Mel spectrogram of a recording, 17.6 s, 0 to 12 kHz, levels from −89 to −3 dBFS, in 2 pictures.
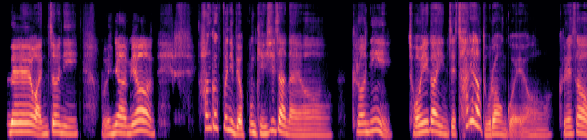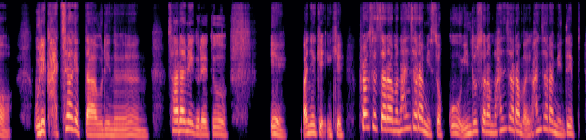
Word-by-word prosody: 네. 220 Hz, +1 st, +6 dB
완전히. 180 Hz, -1 st, +1 dB, 0.3 s
왜냐하면 200 Hz, +3 st, +2 dB, 0.6 s
한국 315 Hz, 0 st, -2 dB
분이 265 Hz, -5 st, 0 dB
몇 160 Hz, -5 st, +3 dB
분 210 Hz, +3 st, -1 dB
계시잖아요. 145 Hz, -, -1 dB, 0.3 s
그러니 220 Hz, -, -2 dB, 0.2 s
저희가 225 Hz, +5 st, +3 dB
인제 170 Hz, -4 st, -3 dB
차례가 380 Hz, -, +3 dB
돌아온 165 Hz, -, -1 dB
거예요. 130 Hz, -, -9 dB
그래서 175 Hz, +1 st, -1 dB, 0.3 s
우리 195 Hz, +6 st, +5 dB
같이 295 Hz, -, 0 dB
하겠다 230 Hz, -, +4 dB
우리는. 140 Hz, -2 st, -5 dB, 0.3 s
사람이 245 Hz, -3 st, +4 dB
그래도 165 Hz, -2 st, -2 dB, 0.7 s
예 155 Hz, -9 st, 0 dB, 0.2 s
만약에 195 Hz, +2 st, +3 dB
이게 140 Hz, -1 st, -4 dB, 0.2 s
프랑스 325 Hz, 0 st, +3 dB
사람은 265 Hz, -4 st, +4 dB
한 285 Hz, +4 st, -3 dB
사람 295 Hz, -8 st, +1 dB
있었고 165 Hz, +3 st, -4 dB
인도 185 Hz, -, -2 dB
사람은 215 Hz, -3 st, -1 dB
한 260 Hz, +7 st, -5 dB
사람 255 Hz, -7 st, 0 dB
막 -, -, -4 dB
이거 -, -, -6 dB
한 250 Hz, -, -3 dB
사람인데 205 Hz, -, -3 dB
프 150 Hz, -, -23 dB
190 Hz, 305 characters per minute, -23 LUFS, 155-240 Hz, 0.7 s, 네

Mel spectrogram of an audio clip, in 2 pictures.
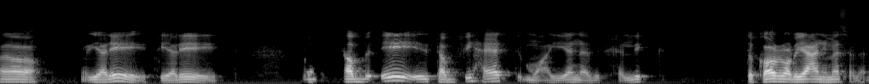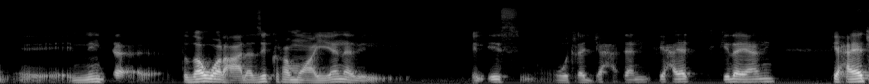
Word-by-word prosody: آه، 120 Hz, -3 st, +1 dB, 0.4 s
يا 115 Hz, 0 st, +1 dB
ريت 100 Hz, -, +2 dB
يا 100 Hz, 0 st, 0 dB
ريت 95 Hz, -5 st, -1 dB, 0.8 s
ط -, -, -16 dB, 0.4 s
طب 125 Hz, +1 st, +5 dB
إيه، 130 Hz, -3 st, +4 dB
طب 115 Hz, -1 st, 0 dB
في 150 Hz, +6 st, -5 dB
حياة 145 Hz, +1 st, -1 dB
معينة 95 Hz, +2 st, -6 dB
بتخلِّيك 100 Hz, +3 st, -9 dB, 0.8 s
تقرر 130 Hz, -2 st, +7 dB
يعني 120 Hz, -2 st, +5 dB
مثلًا 120 Hz, +1 st, -6 dB, 0.2 s
آآ -, -, -14 dB
إن 100 Hz, +3 st, -6 dB
أنت 130 Hz, -, -5 dB, 0.5 s
تدوَّر 125 Hz, +2 st, +5 dB
على 95 Hz, +1 st, -2 dB
ذكرى 120 Hz, 0 st, -4 dB
معيّنة 105 Hz, +3 st, -3 dB
بال 90 Hz, -2 st, -8 dB, 0.9 s
بالاسم، 120 Hz, -2 st, -7 dB, 0.3 s
وترجعَّها 100 Hz, -1 st, -10 dB
تاني؟ 115 Hz, +2 st, -11 dB
في -, -, -7 dB
حاجات 120 Hz, -4 st, -3 dB, 0.2 s
كده 120 Hz, +3 st, 0 dB
يعني 125 Hz, +3 st, -3 dB, 0.6 s
في -, -, +1 dB
حاجات 135 Hz, +4 st, +5 dB
120 Hz, 115 wpm, -21 LUFS, 100-125 Hz, 0.9 s, تقرر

